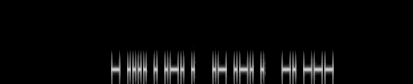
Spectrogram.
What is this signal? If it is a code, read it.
Morse code, heard as a keyed tone, about 44 wpm, 700 Hz. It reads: THERE ARE NO
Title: Sets of 3 Words 45wpm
